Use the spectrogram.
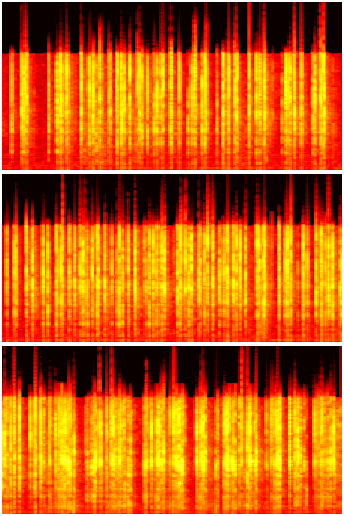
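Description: Long nails rapidly tap and scratch the sides of an empty, hollow, translucent plastic deli container as it is tilted and then set upright. The result is a dense, steady stream of crisp, bright clicks and scraping rasps with very little low end, each tap dying away almost at once.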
